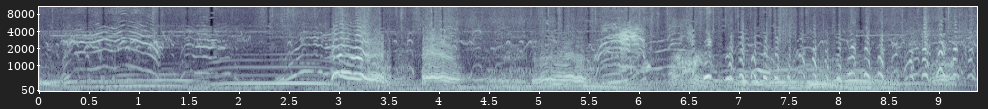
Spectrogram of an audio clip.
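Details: Hyenas fighting: loud, overlapping wavering whoops and giggling yelps that rise and fall in pitch, with harsh bursts crowding in from about three seconds on, dense and continuous throughout.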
